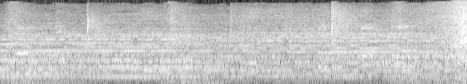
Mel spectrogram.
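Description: Background score of held, choir-like notes sustained at a steady pitch, with a few faint light ticks over it.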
